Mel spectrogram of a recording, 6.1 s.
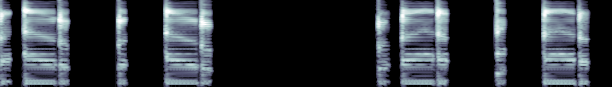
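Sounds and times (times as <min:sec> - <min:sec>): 
clavinet: 0:00.0 - 0:02.2, 0:03.8 - 0:06.0.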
